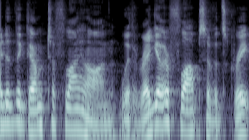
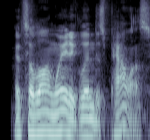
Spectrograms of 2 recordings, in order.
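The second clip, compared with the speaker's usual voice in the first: ordinary delivery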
